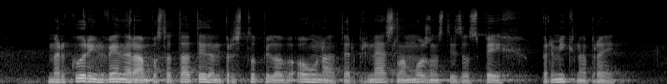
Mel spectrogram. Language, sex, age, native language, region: Slovenian, male, 18-29, Slovenian, Savinja region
